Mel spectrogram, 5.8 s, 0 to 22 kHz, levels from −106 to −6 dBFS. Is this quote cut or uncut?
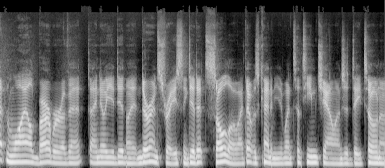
cut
